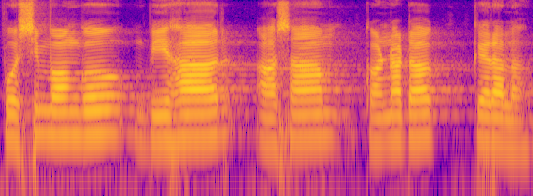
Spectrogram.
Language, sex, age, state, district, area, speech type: Bengali, male, 18-30, West Bengal, Purulia, urban, spontaneous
